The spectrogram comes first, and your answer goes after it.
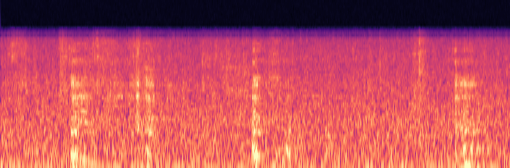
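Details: Halle, a pet dog, dead tired and asleep after a hard day, snoring: short snorting grunts at uneven intervals of one to two seconds over a steady indoor hiss.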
